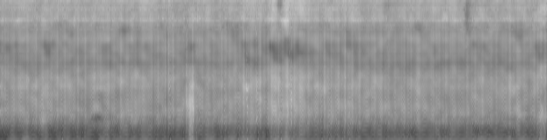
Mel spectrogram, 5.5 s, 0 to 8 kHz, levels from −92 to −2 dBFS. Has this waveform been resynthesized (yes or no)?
yes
